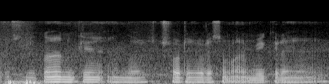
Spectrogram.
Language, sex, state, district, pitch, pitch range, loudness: Hindi, female, Bihar, West Champaran, 110 Hz, 105-115 Hz, -18 LUFS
